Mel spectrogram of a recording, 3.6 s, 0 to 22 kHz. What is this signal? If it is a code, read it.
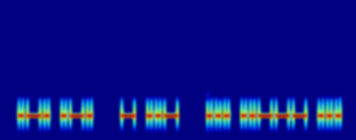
Morse code, heard as a keyed tone, about 27 wpm, 700 Hz. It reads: RR TU S2S
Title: SOTA QSO Practice 28wpm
